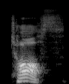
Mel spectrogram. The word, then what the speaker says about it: Thoth: I can probably look it up, but Toth.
